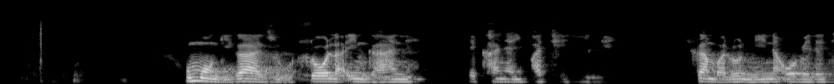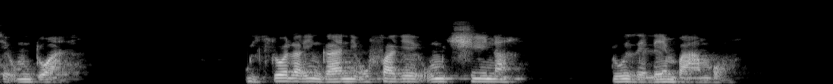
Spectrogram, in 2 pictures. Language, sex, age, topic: North Ndebele, male, 36-49, health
